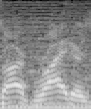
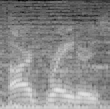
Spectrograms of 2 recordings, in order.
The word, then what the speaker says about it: Arc Raiders: I thought it was Arc Riders at first, but Arc Raiders. It's Arc Raiders.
